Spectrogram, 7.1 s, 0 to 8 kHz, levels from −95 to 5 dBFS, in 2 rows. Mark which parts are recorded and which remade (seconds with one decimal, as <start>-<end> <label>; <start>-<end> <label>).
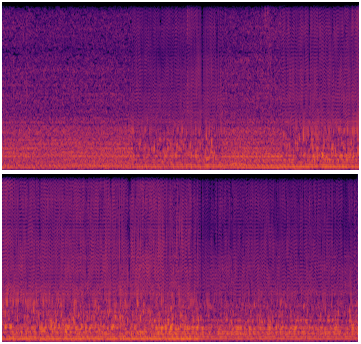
0.0-1.3 recorded; 1.3-2.2 remade; 2.2-2.8 recorded; 2.8-7.1 remade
